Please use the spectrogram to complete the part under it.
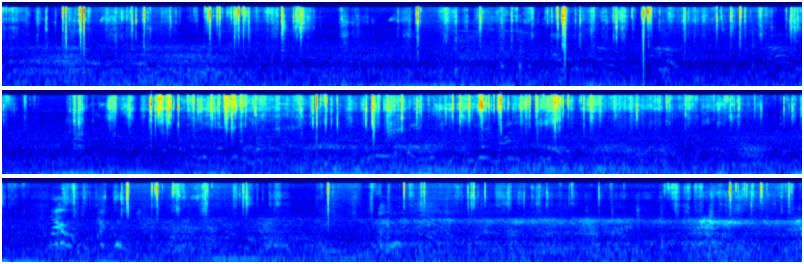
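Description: Dry bark chips crunch and crackle close up as fingers break them apart.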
